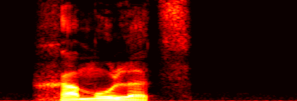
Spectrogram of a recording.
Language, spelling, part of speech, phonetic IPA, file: Polish, hamulec, noun, [xãˈmulɛt͡s], Pl-hamulec.ogg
